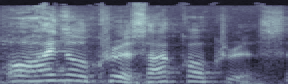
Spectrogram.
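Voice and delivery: high, very loud excited quote; sudden realisation. Retold or imitated. Father remembering whom he can call, loudly excited. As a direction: burst out with the idea, imitating him.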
